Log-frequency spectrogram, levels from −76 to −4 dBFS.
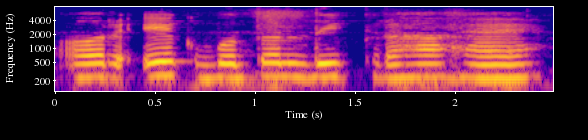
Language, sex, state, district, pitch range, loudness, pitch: Hindi, female, Jharkhand, Palamu, 230-240 Hz, -15 LUFS, 235 Hz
